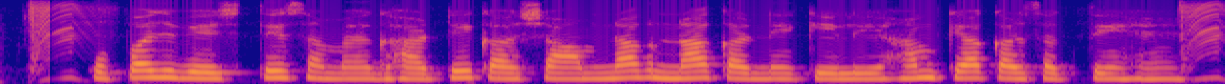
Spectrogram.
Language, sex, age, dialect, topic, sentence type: Hindi, female, 18-24, Marwari Dhudhari, agriculture, question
